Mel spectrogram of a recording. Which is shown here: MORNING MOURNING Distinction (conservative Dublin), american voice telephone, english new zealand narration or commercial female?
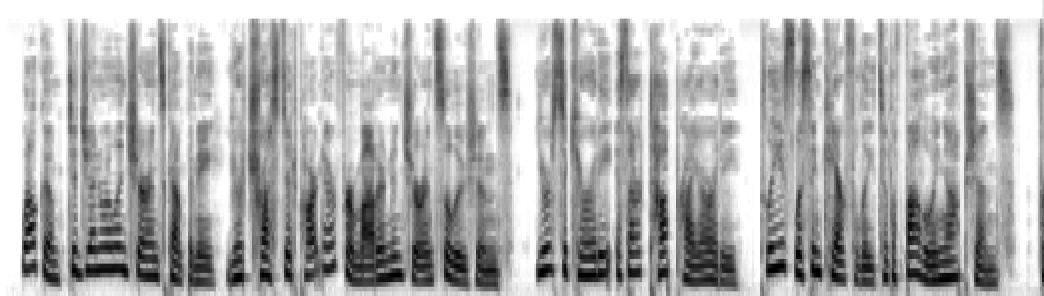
american voice telephone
